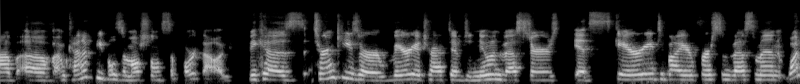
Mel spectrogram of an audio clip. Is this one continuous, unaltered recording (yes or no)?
no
